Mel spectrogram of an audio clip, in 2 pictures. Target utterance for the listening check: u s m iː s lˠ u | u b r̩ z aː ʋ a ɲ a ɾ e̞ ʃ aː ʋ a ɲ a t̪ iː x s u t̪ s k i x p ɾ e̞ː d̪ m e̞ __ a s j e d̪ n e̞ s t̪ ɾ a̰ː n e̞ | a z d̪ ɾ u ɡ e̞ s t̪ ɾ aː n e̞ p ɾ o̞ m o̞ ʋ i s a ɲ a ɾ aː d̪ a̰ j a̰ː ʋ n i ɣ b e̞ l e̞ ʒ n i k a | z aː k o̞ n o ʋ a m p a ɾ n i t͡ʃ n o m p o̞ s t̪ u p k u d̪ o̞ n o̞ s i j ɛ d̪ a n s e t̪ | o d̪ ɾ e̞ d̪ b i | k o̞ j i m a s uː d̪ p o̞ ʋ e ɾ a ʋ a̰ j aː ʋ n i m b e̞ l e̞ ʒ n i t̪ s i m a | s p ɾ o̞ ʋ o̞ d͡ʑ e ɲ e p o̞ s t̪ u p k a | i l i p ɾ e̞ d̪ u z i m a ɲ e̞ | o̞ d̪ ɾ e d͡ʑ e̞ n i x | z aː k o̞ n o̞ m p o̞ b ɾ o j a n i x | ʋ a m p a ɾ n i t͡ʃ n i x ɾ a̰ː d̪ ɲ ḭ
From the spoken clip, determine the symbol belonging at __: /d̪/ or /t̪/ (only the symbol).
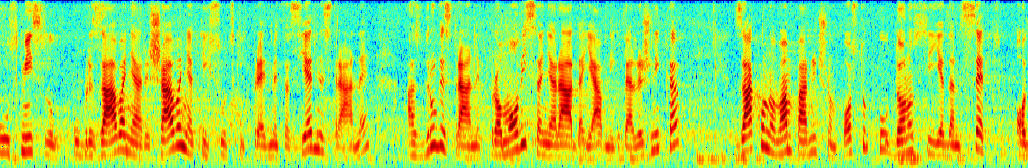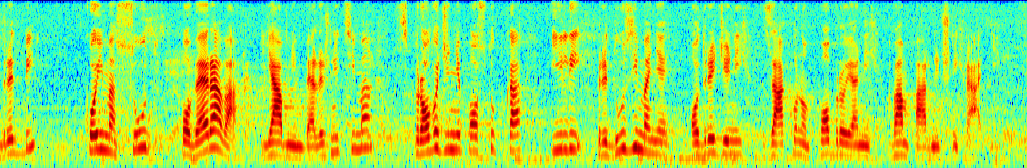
t̪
